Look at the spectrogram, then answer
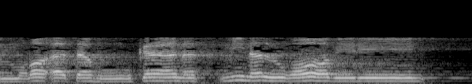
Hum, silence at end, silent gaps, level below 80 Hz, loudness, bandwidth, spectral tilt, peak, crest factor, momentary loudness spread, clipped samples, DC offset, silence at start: none; 0.1 s; none; -50 dBFS; -20 LUFS; 3.6 kHz; -10 dB/octave; -6 dBFS; 14 dB; 9 LU; under 0.1%; under 0.1%; 0 s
